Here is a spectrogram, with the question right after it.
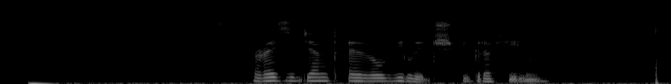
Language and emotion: Russian, neutral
